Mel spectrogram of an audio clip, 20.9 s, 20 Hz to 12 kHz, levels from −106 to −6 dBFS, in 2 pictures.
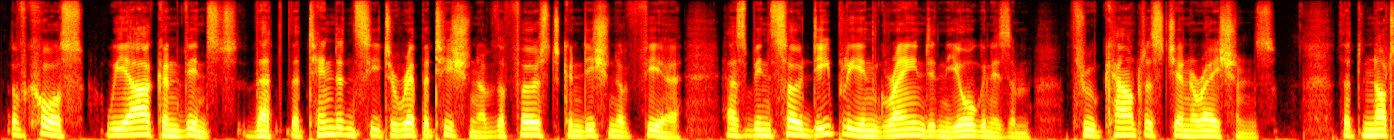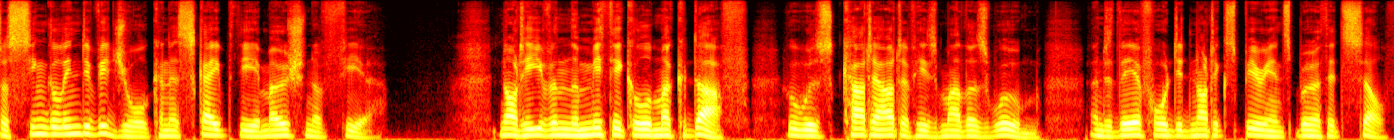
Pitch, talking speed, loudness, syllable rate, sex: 130 Hz, 165 wpm, -19 LUFS, 5.4 syllables/s, male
